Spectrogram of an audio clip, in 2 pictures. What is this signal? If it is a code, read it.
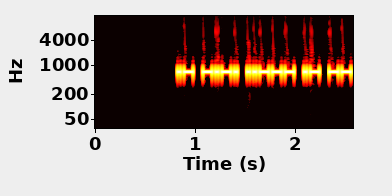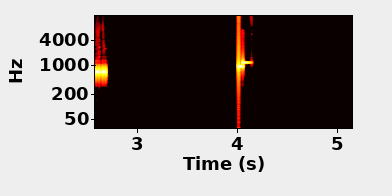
Morse code, heard as a keyed tone, about 38 wpm, 700 Hz. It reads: AC2AZ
